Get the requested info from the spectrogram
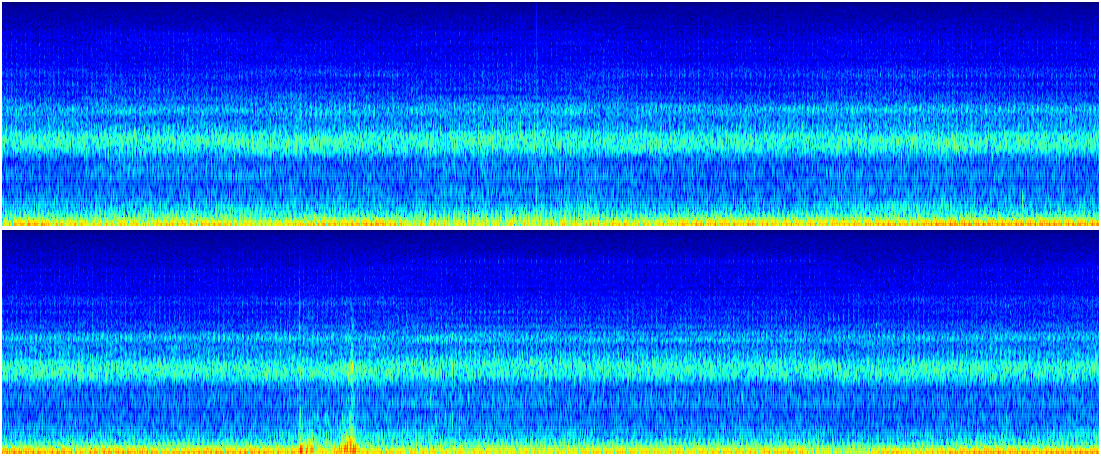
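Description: Racing kart engine idling steadily with the kart standing still. Two short louder bursts come a little over two-thirds of the way through.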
